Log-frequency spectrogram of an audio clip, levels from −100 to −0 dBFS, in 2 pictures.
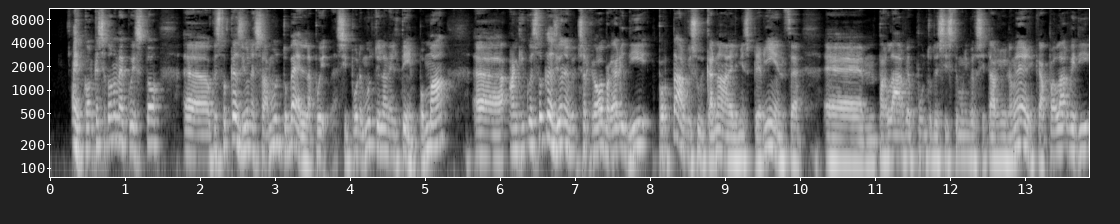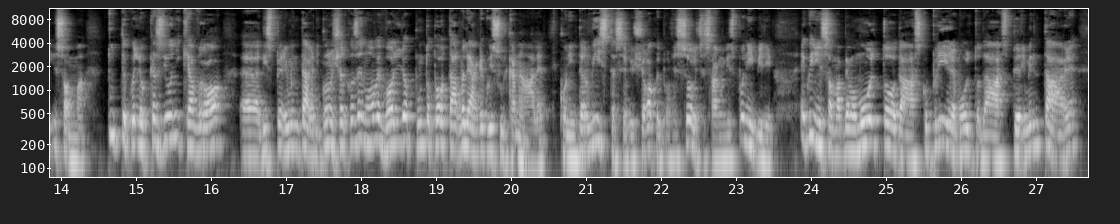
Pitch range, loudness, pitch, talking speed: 130-190 Hz, -23 LUFS, 155 Hz, 180 wpm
